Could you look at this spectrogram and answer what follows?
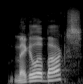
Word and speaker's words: Megalobox: Megalobox?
